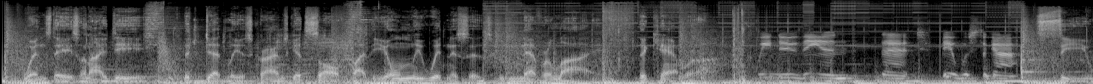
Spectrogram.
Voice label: Network Promo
